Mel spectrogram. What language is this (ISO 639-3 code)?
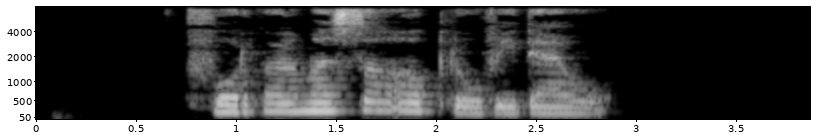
hun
